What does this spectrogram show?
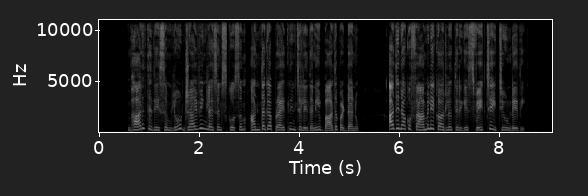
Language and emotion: Telugu, sad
